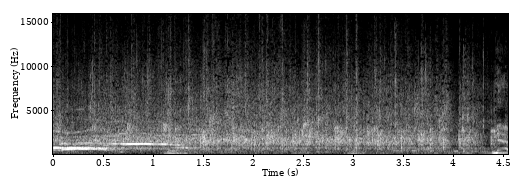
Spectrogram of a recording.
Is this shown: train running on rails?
no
